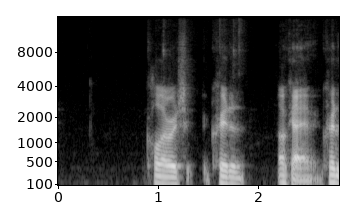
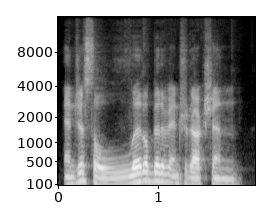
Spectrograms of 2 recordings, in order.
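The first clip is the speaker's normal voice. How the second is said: ordinary talk, nothing marked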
